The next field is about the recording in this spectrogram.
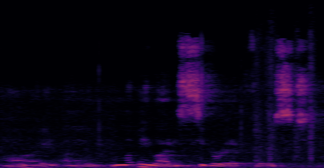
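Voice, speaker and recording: A woman plays a fifty-something working mother in an old-time radio drama, affectionate and easily exasperated. Her voice is very mellow and swoops with animation. The room echoes around her. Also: low-pitched, lively intonation, normal speed. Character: warm, exasperated fifty-two-year-old smoker mother and office manager. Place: convention room stage performance. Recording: roomy live hall, faint background noise.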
